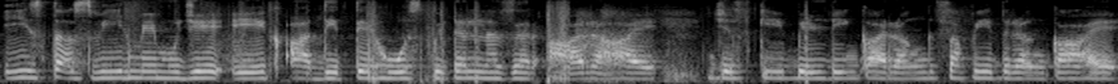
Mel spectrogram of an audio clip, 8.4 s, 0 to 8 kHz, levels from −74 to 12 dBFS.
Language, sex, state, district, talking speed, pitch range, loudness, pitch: Hindi, female, Rajasthan, Jaipur, 135 wpm, 220-235 Hz, -16 LUFS, 225 Hz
